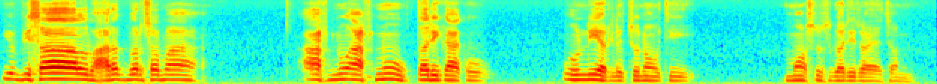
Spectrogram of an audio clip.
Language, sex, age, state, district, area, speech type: Nepali, male, 60+, West Bengal, Kalimpong, rural, spontaneous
